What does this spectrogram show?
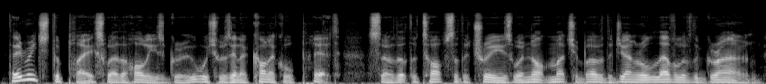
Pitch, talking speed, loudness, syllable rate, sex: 105 Hz, 245 wpm, -16 LUFS, 6.0 syllables/s, male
